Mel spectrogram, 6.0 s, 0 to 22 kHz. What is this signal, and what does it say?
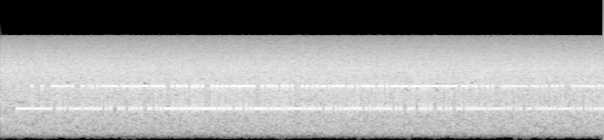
RTTY (75 baud, 850 Hz shift), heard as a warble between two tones, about 1330 Hz centre, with radio static. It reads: CQ TEST VU6WWN VU6WWN CQ CQ TEST OH2D OH2D …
